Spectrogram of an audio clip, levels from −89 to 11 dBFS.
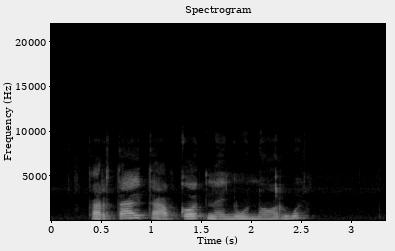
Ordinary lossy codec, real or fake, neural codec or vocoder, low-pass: none; real; none; none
